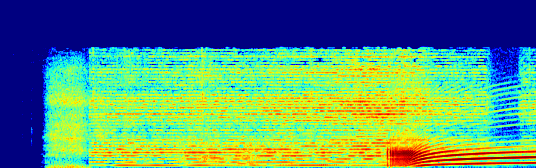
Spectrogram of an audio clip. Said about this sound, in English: He smashed a fire alarm because he was so mad about it. Here's what the fire alarm sounded like.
